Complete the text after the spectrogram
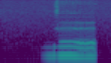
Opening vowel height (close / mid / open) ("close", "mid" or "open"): mid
